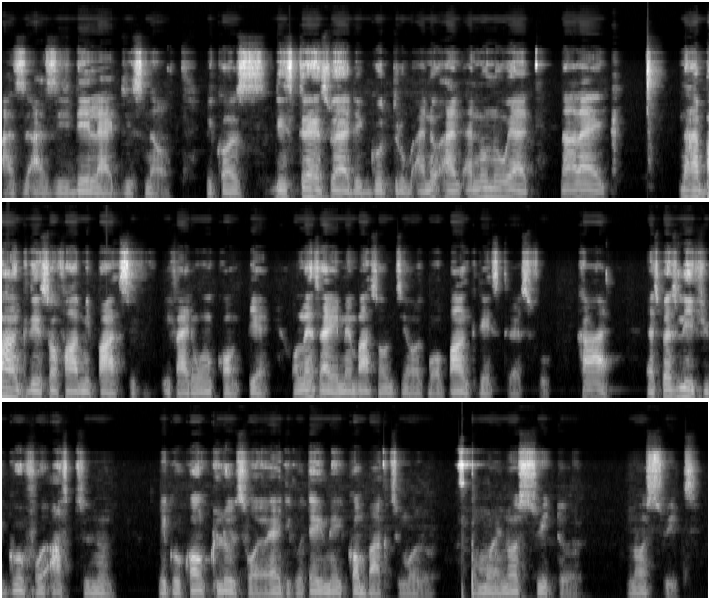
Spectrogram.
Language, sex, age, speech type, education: Nigerian Pidgin, male, 15-29, spontaneous, secondary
